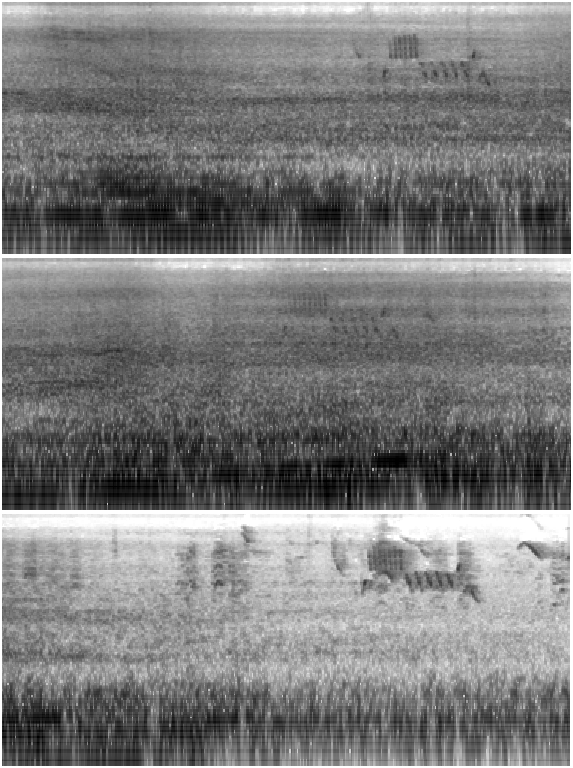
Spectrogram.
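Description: A motor vehicle going by: engine hum and road noise swell and hold for several seconds, then fade over the last few seconds. A few short bird chirps sound over it.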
